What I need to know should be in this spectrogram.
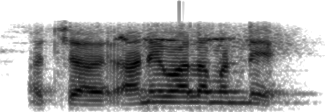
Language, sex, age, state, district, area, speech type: Hindi, male, 60+, Rajasthan, Karauli, rural, conversation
